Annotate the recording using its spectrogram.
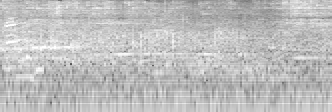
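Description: Indistinct voices in a large arena over a steady low hum.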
